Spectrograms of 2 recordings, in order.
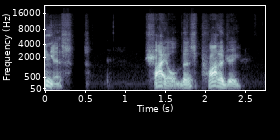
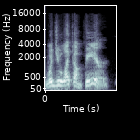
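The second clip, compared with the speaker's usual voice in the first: hammed-up recruiter voice; mock recruiter offer; 6 semitones higher, 6 dB louder than usual. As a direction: dangle the beer like a bait. Repeats mocking recruiter offer.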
